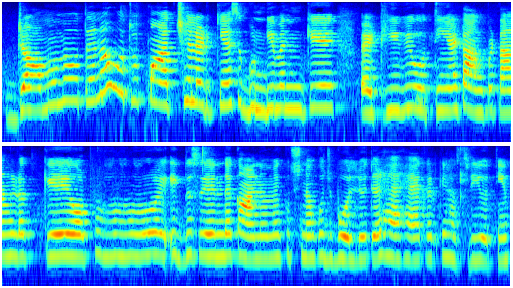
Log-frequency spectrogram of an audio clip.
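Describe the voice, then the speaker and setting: A young woman casually telling a personal story, animated and dropping English phrases into her speech. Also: sits high.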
